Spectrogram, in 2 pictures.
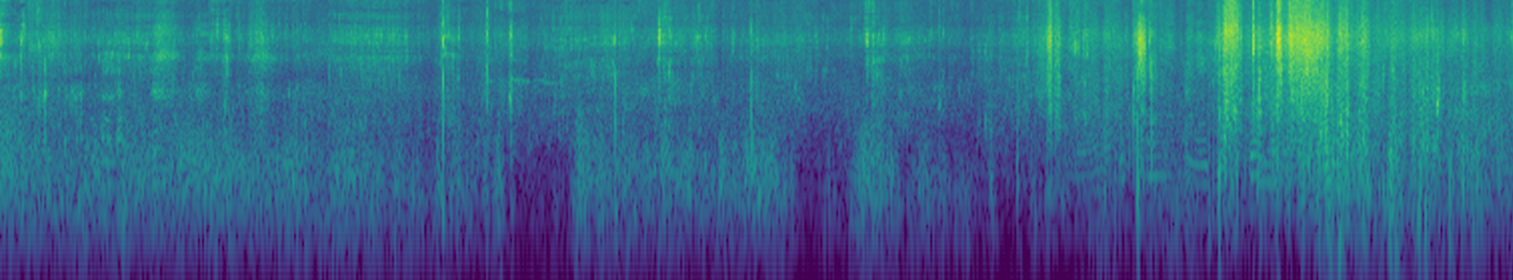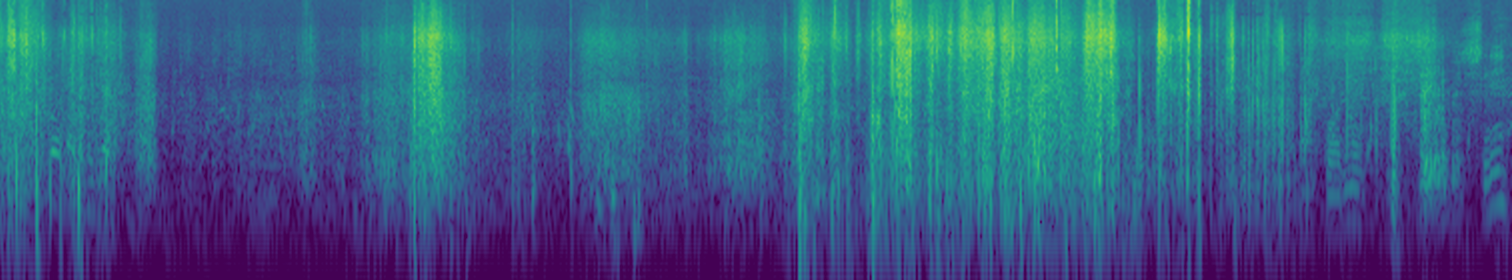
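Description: Wind rushing over the microphone of a handheld phone in an open rowing boat at sea, broken by two stretches of dense crackling and knocking from the phone being handled, around the middle and again late on.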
